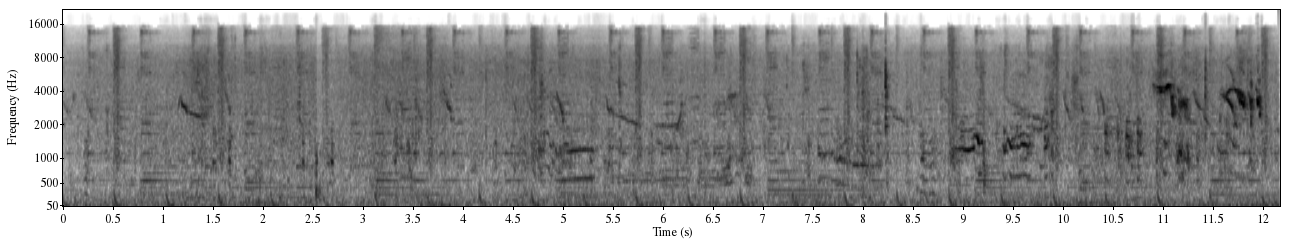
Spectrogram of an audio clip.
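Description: Chickens, including young pullets, cluck and chatter continuously over a loud, steady background rush of typhoon weather, with a busy flock close by.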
